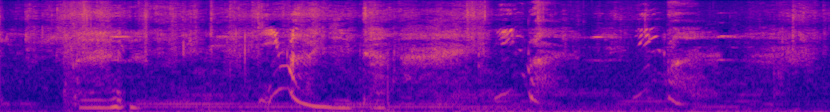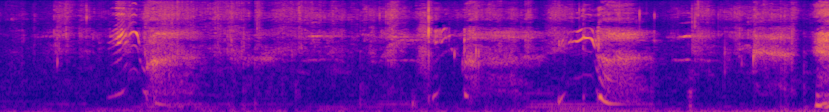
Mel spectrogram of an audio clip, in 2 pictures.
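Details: German Shepherd puppies whining: thin, high cries that slide downward, coming in scattered bursts across the stretch, with a person's voice talking over them and a steady low hum indoors.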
